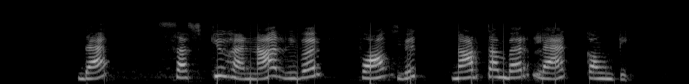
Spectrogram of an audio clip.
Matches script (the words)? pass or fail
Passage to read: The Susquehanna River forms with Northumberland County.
pass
